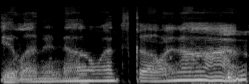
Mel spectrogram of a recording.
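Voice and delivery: very slow, creepy, sinister, drawn-out put-on voice. Retelling how Tony came in and put a voice on: imitating Tony's creepy voice. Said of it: "put that voice on".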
